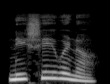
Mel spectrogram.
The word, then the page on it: ನಿಷೇವಣ: kannada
